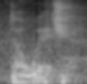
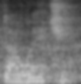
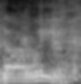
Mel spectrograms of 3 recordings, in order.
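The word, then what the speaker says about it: Darwettia: it's spelled D-A-R-W-E-T-T-I-A, and the Choctaw pronounce it Dawecha. Now I love that. It sounds so romantic, and it just rolls off the tongue, Dawecha. But them Oklahoma hillbillies turned it into Darweeta.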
